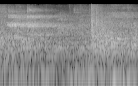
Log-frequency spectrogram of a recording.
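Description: Two sharp knocks of a squash ball, one at the start and another about a second and a half later, with a short high squeak just after the first, typical of a court shoe on the sprung wooden floor.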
